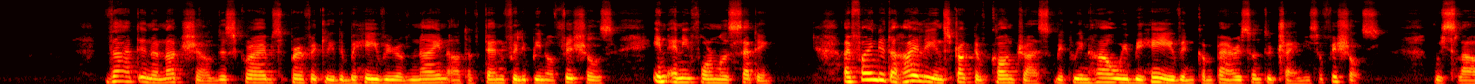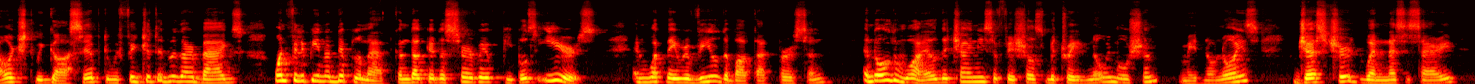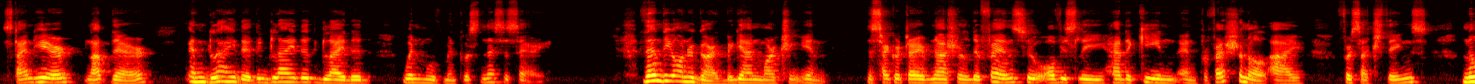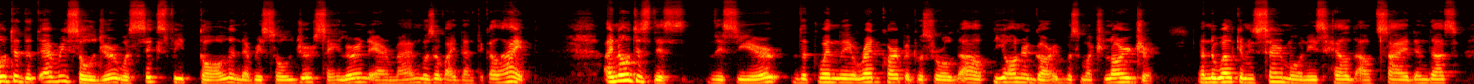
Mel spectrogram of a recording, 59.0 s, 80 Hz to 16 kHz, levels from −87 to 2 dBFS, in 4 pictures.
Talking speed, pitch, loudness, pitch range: 160 wpm, 165 Hz, -28 LUFS, 145-190 Hz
